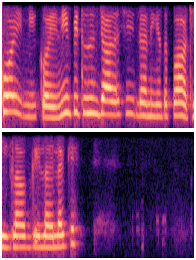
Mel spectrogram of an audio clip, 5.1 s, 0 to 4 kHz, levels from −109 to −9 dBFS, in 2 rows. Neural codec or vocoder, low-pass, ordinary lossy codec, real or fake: none; 3.6 kHz; none; real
